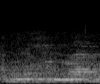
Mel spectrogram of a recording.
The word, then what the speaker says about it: Muhammad: Always, don't try to imitate what those writers want to say. Okay? You say Muhammad. If they can't pronounce it properly, that's their problem. Teach it as well, but you yourself say Muhammad.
